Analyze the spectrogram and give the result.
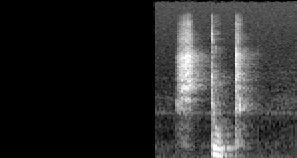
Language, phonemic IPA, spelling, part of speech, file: Dutch, /stut/, stoet, noun, Nl-stoet.ogg
- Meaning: 1. procession 2. bread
